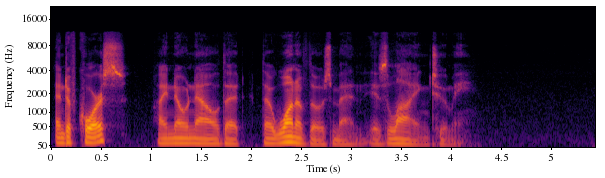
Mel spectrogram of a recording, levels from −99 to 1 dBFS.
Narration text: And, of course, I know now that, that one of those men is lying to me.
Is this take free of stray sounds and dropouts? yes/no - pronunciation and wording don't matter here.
yes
